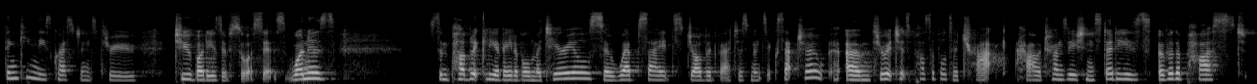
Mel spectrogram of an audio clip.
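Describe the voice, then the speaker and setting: A woman presenting an academic paper at a conference, with a quiet voice and frequent "um"s. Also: a little high, moderate pace. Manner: quiet-voiced, careful with many fillers. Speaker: conference speaker. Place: conference room.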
